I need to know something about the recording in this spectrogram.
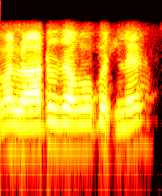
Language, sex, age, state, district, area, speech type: Assamese, male, 45-60, Assam, Tinsukia, urban, conversation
